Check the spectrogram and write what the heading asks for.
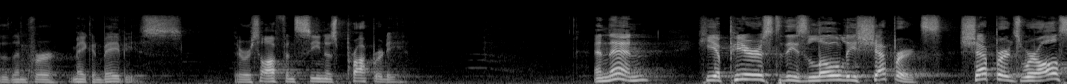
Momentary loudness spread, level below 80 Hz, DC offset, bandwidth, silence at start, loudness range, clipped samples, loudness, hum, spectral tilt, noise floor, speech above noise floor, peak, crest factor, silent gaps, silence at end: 14 LU; -50 dBFS; under 0.1%; 11 kHz; 0 s; 8 LU; under 0.1%; -21 LUFS; none; -3.5 dB/octave; -54 dBFS; 33 dB; -6 dBFS; 16 dB; none; 0 s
